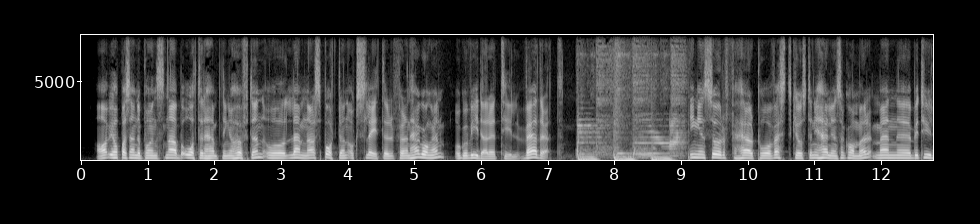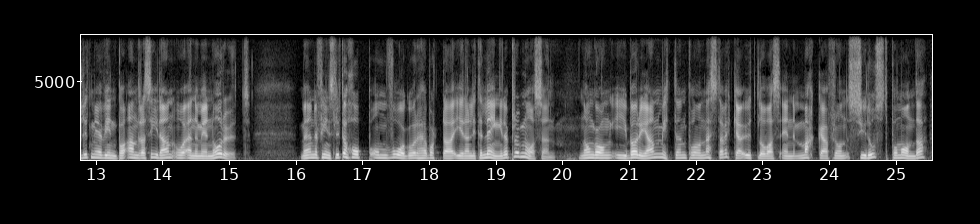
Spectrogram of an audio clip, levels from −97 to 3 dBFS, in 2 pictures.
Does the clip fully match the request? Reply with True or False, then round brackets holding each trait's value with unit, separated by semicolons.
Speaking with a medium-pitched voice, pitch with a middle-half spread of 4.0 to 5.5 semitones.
False (160 Hz; 3.3 semitones)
